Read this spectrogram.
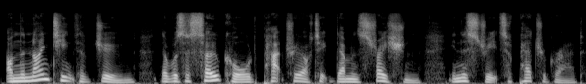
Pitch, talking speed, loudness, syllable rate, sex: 135 Hz, 165 wpm, -19 LUFS, 5.3 syllables/s, male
